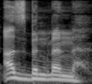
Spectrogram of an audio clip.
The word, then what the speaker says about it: husbandman: And you know why it has an, right? Because H's weren't pronounced, right? Yeah, right. It was an husbandman. An husbandman, right?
